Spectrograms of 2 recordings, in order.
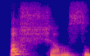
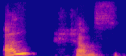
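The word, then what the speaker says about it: الشمس: তাহলে আশ-শামসু পড়তেছি, কিন্তু এটা অ্যাকচুয়ালি আল শামসু, ডেফিনিট, তাই না? আল শামসুটাকে লাম উচ্চারণ করতেছি না, এই লামটা গিয়ে শিনের সাথে মিক্স হয়ে শিনকে সাদ্দা দিয়ে দিতেছে।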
